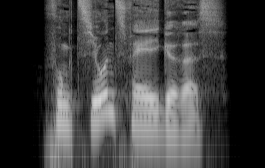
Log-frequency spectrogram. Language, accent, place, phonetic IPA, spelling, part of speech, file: German, Germany, Berlin, [fʊŋkˈt͡si̯oːnsˌfɛːɪɡəʁəs], funktionsfähigeres, adjective, De-funktionsfähigeres.ogg
- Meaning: strong/mixed nominative/accusative neuter singular comparative degree of funktionsfähig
